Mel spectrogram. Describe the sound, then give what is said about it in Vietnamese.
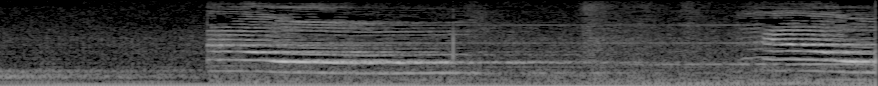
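A cat meows mournfully in one long, drawn-out, wavering cry, then begins a second meow after a short pause, over a steady low hum. “liền sau đó là tiếng mèo kêu lên, âm thanh nghe ai oán não nề.”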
